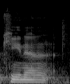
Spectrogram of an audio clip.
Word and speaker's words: Keena: Robert Keenan.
